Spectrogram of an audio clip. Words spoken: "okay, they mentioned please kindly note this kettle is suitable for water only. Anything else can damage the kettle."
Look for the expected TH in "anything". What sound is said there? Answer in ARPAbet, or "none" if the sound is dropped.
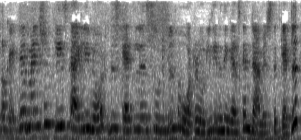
T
